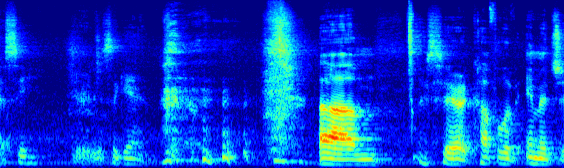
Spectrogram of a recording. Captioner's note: laughs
